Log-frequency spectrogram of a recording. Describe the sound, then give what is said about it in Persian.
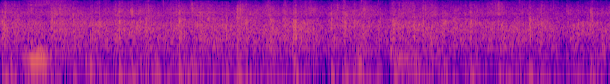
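Dense, steady audience applause in memory of a late airline captain, a continuous wash of many hands clapping at an even level throughout, without voices on top. “برای شادی روح کپتان نیکخا هم یه دست محکم بزنیم.”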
